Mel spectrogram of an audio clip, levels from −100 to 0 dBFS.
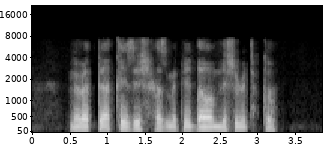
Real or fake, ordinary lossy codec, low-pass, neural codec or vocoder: fake; AAC, 32 kbps; 7.2 kHz; codec, 44.1 kHz, 2.6 kbps, DAC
